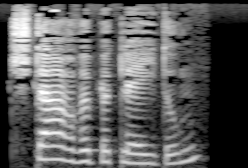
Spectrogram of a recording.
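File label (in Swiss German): "starwebegleitung", Alsatian; medecine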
